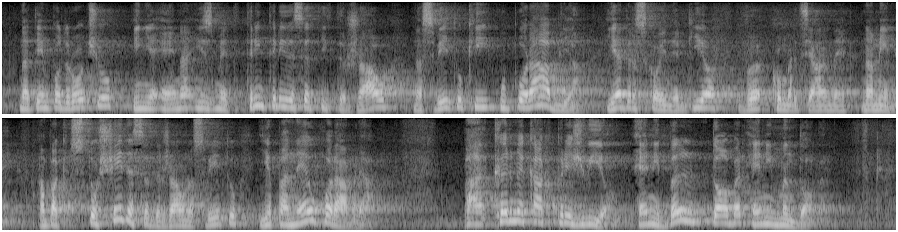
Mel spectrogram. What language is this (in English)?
Slovenian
